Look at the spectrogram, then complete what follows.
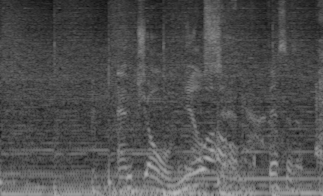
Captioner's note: voiceover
